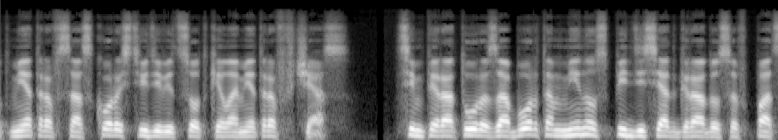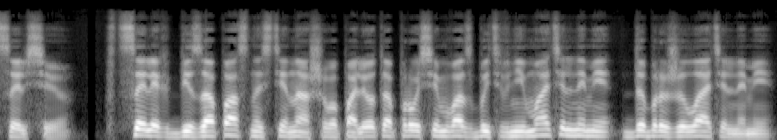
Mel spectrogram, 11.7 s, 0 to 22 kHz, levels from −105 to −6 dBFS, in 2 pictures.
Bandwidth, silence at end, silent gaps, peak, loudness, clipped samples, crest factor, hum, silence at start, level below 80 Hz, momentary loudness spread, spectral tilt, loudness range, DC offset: 14.5 kHz; 0.05 s; 2.83-2.87 s, 6.49-6.54 s; 0 dBFS; -17 LUFS; under 0.1%; 16 dB; none; 0.05 s; -58 dBFS; 8 LU; -6 dB/octave; 3 LU; under 0.1%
